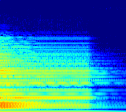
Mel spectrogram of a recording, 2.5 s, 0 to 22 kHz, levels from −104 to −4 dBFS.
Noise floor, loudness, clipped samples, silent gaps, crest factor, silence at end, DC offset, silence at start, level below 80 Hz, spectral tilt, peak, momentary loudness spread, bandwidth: -63 dBFS; -35 LUFS; under 0.1%; none; 18 dB; 0 s; under 0.1%; 0 s; -82 dBFS; -7.5 dB/octave; -16 dBFS; 13 LU; 6.6 kHz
